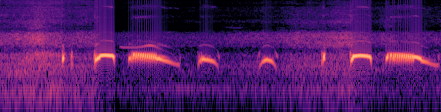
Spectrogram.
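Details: Decoy spotted dove, fierce and persistent in calling, delivering mellow cooing phrases: clipped low notes leading into a long downward coo, repeated twice with soft single coos between.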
